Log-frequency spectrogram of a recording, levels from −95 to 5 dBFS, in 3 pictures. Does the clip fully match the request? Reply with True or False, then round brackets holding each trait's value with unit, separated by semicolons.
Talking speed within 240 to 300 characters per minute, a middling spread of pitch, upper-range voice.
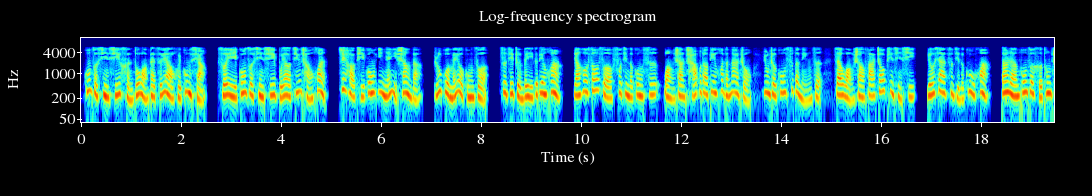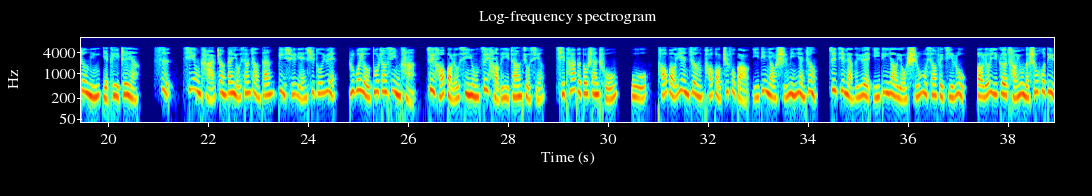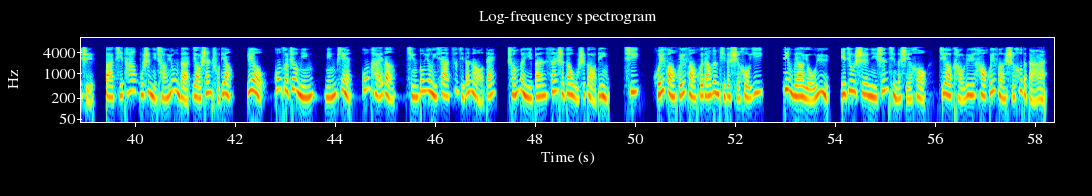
True (275 characters per minute; 4.4 semitones; 250 Hz)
